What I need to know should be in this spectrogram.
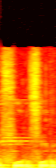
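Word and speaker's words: fur: जो बाल होते हैं, मैं इससे पहले फुर बोला कर रहा था, लेकिन मुझे खुद भी बाद में समझ में आया कि इसका प्रोनाउंसिएशन फर होता है, यानी इसके बाल जो होते हैं।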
